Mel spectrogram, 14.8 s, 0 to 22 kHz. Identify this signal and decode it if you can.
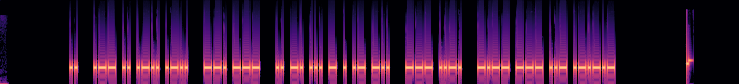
Morse code, heard as a keyed tone, about 25 wpm, 700 Hz. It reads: I WILL GO INSTEAD OF YOU.
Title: Sentences from Top 1000 Words - Review Part 4 - 25wpm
